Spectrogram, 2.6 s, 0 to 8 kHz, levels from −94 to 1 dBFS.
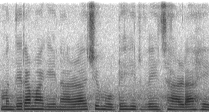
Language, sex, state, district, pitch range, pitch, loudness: Marathi, female, Maharashtra, Sindhudurg, 190-210 Hz, 195 Hz, -16 LUFS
